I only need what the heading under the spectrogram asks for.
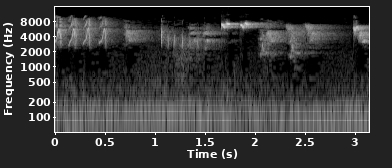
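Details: Captive-bird training song of a flowerpecker, meant for morning or afternoon sessions: rapid high trills and buzzy chatter, then a piercing sustained whistle and a scratchy twittering run.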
